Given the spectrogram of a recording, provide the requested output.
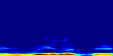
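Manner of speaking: realtor with an extra vowel, REAL-uh-ter; mispronounced realtor. Shown as a demonstration. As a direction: mimic the wrong realtor, "ree-luh-ter". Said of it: "there's no I in".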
